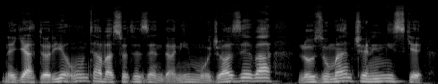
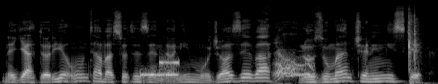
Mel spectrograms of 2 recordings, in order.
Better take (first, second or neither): first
